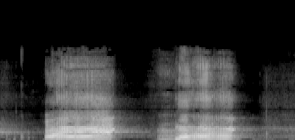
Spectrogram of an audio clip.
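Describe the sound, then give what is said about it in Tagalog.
A person mimics a bird's call with two loud, nasal squawks about half a second each, separated by a short pause. “yung ibon it makes this sound na...”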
